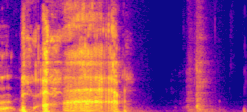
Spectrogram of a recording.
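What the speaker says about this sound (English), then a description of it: "I think I need to pause for the cause. Yeah, I do. And clear my throat." A person clears their throat loudly and up close in one long rasping burst, followed after a short pause by a brief, quieter second clearing.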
